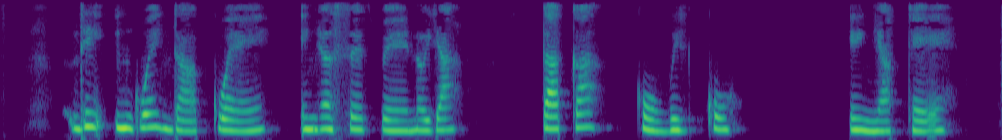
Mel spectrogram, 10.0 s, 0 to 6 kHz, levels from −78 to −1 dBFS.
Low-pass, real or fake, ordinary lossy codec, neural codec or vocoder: 5.4 kHz; fake; MP3, 24 kbps; codec, 16 kHz, 0.8 kbps, ZipCodec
